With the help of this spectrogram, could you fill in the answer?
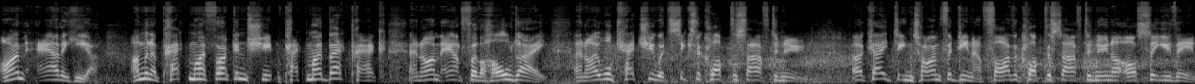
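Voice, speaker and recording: With an Australian accent, a man speaks at a high pitch and moderate pace, his tone animated, his pitch variation ordinary and his loudness very even, over noticeable background noise. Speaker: live streamer. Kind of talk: livestream monologue. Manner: halting.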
